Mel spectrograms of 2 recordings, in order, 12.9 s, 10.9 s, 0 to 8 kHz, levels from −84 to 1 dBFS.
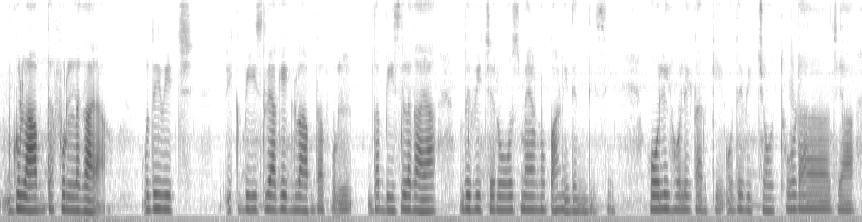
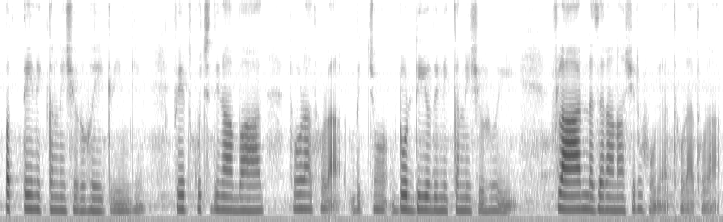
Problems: background sounds at intervals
